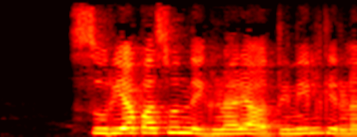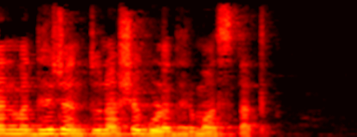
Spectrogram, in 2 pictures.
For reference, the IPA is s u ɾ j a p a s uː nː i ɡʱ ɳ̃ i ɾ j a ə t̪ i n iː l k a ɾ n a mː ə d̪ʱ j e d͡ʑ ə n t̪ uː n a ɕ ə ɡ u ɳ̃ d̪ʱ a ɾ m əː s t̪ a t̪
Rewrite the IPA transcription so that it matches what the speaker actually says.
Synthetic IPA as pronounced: s u ɾ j a p a s uː nː i ɡʱ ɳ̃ a ɾ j a ə t̪ i n iː l k i ɾ ɳ a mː ə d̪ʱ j e d͡ʑ ə n t̪ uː n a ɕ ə ɡ u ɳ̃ d̪ʱ ə ɾ m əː s t̪ a t̪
